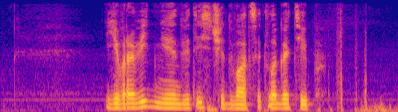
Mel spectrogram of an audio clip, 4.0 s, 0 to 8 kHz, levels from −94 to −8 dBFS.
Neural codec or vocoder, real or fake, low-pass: none; real; 7.2 kHz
